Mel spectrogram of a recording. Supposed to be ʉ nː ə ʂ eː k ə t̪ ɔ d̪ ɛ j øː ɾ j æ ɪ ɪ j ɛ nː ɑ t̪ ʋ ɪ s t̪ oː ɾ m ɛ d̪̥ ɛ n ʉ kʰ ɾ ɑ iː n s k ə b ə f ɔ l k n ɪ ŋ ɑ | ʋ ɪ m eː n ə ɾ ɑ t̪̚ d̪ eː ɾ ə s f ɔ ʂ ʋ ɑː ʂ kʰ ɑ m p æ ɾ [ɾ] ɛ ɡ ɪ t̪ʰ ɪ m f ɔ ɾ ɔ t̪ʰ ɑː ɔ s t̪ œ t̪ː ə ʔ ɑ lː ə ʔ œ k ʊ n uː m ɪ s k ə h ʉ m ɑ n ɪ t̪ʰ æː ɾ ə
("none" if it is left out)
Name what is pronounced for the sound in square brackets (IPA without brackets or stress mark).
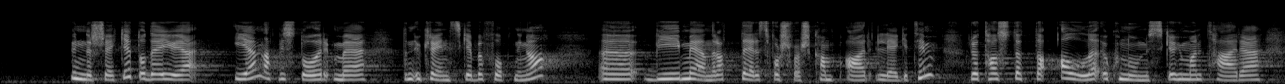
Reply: l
